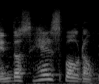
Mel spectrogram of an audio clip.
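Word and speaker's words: Anders Hejlsberg: 저는 이제 앤더스 헬스버그라고 해요.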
